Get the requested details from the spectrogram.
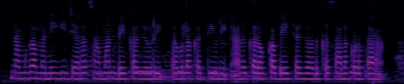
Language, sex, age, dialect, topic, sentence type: Kannada, female, 18-24, Northeastern, banking, question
